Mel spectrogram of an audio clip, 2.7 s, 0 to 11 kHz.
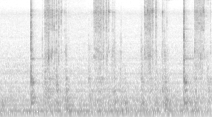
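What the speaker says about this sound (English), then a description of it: "An extended ratchet or breaker bar will be necessary here" Ratchet clicks on a nut on a 2011-2019 Ford Explorer 3.5L engine, a few short bursts of rapid metallic clicking close by, separated by brief pauses.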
